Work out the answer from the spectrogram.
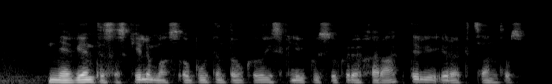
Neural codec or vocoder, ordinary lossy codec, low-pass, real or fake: codec, 44.1 kHz, 7.8 kbps, Pupu-Codec; MP3, 48 kbps; 7.2 kHz; fake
